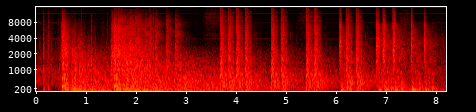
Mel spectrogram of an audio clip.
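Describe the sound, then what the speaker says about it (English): A rolling, booming blast opens a string of explosions in a multiplayer video game, followed by rapid clusters of sharp bangs and cracks, loud and close, with no voices. "For some reason, everything's exploding."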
